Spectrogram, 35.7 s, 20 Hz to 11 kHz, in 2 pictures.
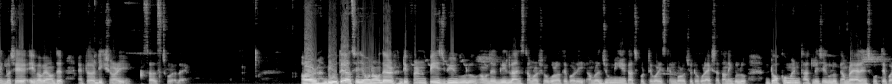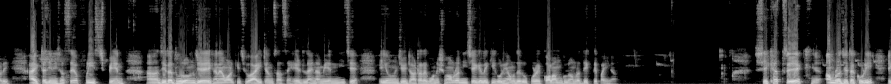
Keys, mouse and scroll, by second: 5.7 click, 16.8 click, 18.4 click, 20.4 click, 26.3 scroll down 1, 28.2-29.0 scroll up 1, 31.0-31.9 typing, 34.3 click.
